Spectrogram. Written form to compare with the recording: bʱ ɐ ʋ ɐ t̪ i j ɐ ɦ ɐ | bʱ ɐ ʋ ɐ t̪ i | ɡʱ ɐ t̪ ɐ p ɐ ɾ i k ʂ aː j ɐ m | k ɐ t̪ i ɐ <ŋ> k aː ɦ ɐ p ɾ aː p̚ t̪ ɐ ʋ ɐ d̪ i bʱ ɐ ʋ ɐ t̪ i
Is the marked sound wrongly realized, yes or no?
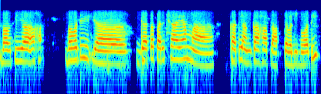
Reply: no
